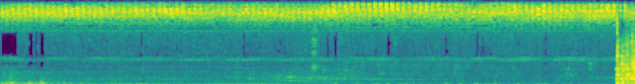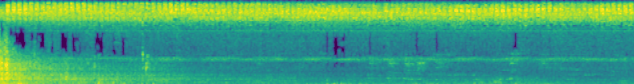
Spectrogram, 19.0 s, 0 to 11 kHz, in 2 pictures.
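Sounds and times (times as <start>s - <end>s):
crickets chirring: 0.0s - 19.0s
artillery shell whistling: 9.1s - 18.9s
shell blast rumbling: 9.2s - 18.0s.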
